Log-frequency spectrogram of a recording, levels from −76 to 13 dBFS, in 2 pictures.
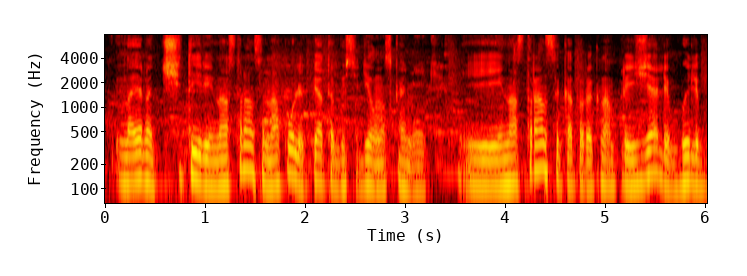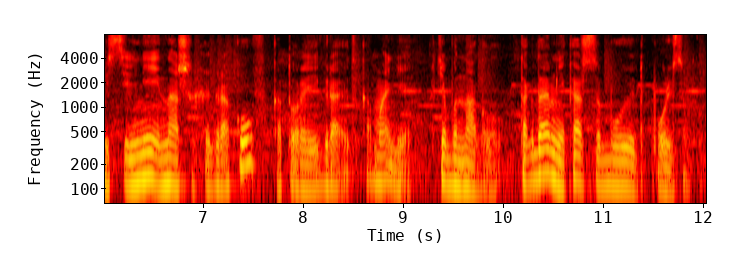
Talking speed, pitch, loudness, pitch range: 165 wpm, 115 Hz, -22 LUFS, 110-130 Hz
